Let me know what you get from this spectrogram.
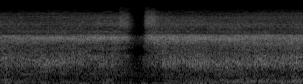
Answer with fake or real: fake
